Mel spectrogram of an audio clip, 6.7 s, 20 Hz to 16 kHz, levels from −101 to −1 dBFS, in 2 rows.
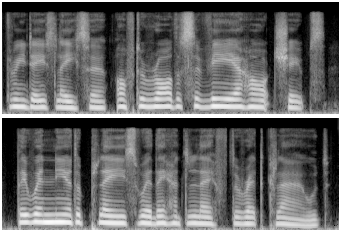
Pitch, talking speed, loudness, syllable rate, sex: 180 Hz, 170 wpm, -15 LUFS, 4.5 syllables/s, female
